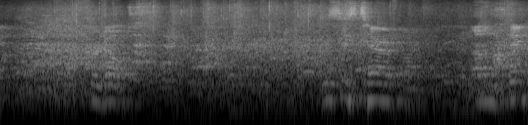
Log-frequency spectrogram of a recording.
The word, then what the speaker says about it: Firdous: fear to bom gud he pronounced my name wrong say what is it it's um f it's okay fos fos do not forget it fos this is terrifying um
